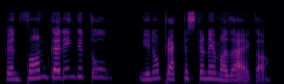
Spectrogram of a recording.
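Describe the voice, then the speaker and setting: High-voiced woman teaching pronunciation. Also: expressive, a bit bright, no echo, clean studio sound. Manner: drills phrases slowly, syllable by syllable; mixes English into Hindi explanations. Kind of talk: online class lecture.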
